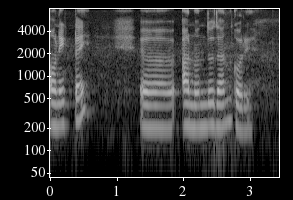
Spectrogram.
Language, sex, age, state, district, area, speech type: Bengali, female, 60+, West Bengal, Purulia, urban, spontaneous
